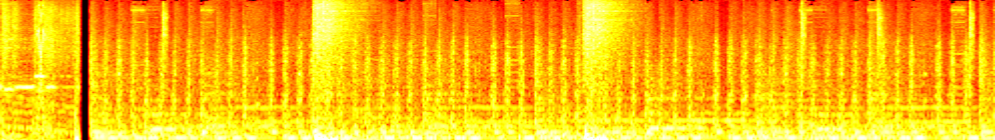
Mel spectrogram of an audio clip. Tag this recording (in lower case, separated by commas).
music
